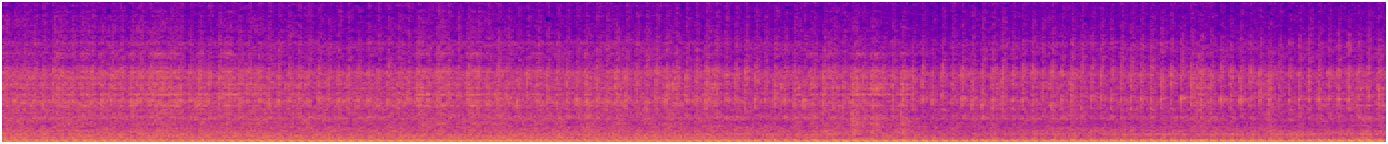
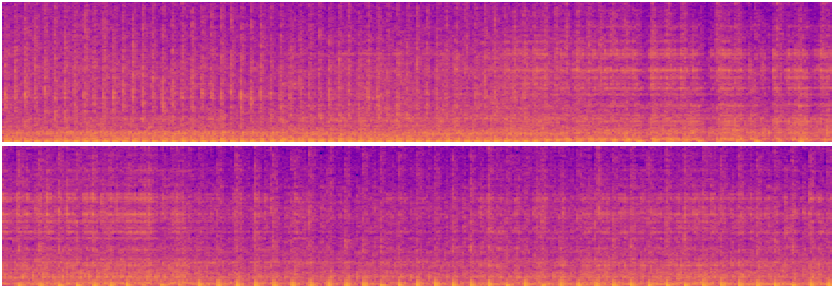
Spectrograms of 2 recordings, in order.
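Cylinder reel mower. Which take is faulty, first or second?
first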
